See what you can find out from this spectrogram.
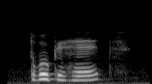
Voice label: "trockeheit", Bas Rhin; vin; sécheresse

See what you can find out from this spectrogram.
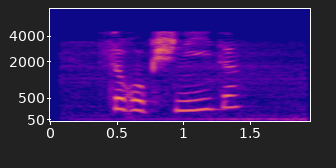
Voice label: "zruckschniide", Bas Rhin; vin; rajeunir par la taille

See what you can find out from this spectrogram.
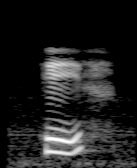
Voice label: "heff", Bas Rhin; vin; levure

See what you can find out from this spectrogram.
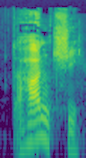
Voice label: "handshi", alsace

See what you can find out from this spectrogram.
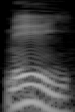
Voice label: "miehj", Alsace

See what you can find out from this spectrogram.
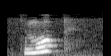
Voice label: "muck", alsace

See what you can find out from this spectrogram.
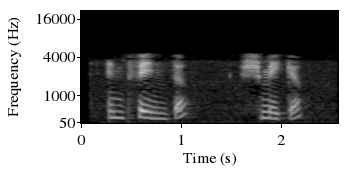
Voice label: "empfinde", Bas Rhin; vin; sentir

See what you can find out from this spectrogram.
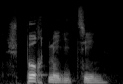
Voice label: "sport", Alsace

